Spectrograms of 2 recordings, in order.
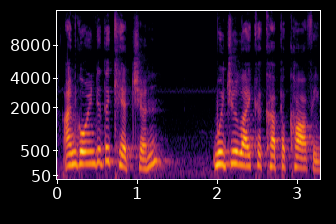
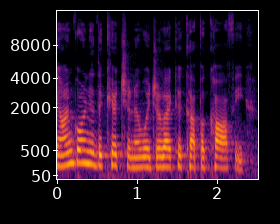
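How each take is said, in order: First: It is spoken a little louder and slower. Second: It is spoken quieter and faster. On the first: The speaker calls it right. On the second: The speaker calls it wrong.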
